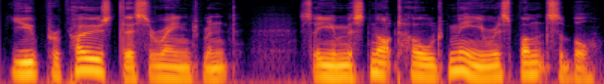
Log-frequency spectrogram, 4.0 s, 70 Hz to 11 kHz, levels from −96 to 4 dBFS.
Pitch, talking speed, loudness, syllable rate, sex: 115 Hz, 165 wpm, -17 LUFS, 5.4 syllables/s, male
